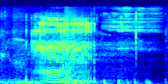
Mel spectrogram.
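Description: A man laughing breathily close to a handheld microphone for about a second, trailing off, followed by a couple of small clicks.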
